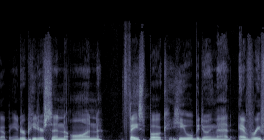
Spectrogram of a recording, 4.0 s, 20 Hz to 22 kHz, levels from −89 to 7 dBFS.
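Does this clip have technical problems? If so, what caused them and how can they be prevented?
Yes. A sudden gain jump at 0.30 s raises the speech and background noise together by about 14 dB, likely from a gain setting applied without a ramp. Ramping gain changes over a few milliseconds prevents it.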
